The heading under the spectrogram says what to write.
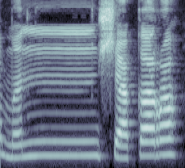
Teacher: نون ساکن کے بعد شین آ رہا ہے اخفا کا، تو ہم نے یہاں پہ گنہ اس وجہ سے کیا ہے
